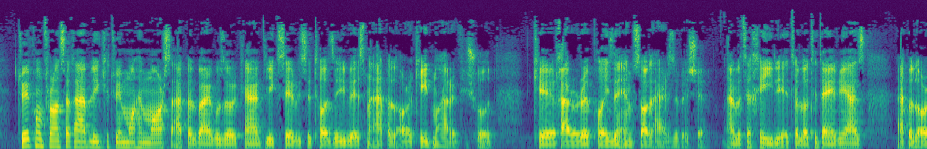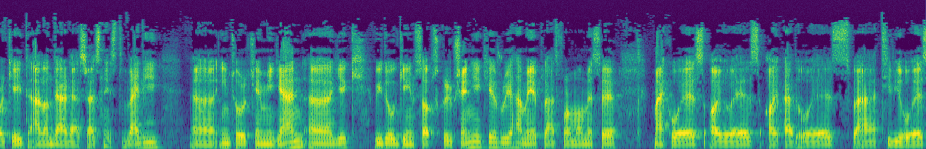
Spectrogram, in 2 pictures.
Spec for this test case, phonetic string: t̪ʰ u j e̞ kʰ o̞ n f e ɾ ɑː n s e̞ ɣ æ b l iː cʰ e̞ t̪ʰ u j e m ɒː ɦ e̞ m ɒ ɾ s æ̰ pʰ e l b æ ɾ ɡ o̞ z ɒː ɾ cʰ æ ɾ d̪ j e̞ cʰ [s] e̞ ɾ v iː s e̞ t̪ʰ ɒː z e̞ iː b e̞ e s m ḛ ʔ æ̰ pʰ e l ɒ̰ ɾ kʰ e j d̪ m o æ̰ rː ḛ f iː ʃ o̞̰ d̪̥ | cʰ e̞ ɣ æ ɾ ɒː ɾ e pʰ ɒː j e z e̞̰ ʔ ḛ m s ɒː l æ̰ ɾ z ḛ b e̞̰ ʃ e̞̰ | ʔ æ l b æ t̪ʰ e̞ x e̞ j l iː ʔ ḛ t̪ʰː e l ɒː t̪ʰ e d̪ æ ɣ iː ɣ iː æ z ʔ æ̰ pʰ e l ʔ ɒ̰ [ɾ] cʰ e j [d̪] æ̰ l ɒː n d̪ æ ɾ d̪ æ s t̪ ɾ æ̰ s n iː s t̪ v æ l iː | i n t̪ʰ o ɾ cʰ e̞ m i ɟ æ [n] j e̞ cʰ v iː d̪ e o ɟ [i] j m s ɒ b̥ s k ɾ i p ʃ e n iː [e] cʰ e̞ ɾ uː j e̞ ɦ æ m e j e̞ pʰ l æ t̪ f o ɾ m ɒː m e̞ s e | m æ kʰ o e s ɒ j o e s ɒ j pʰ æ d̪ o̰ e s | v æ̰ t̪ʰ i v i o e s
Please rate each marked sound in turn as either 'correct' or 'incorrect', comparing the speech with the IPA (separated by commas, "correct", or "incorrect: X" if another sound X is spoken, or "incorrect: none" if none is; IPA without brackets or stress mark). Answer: correct, correct, correct, correct, incorrect: e, correct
